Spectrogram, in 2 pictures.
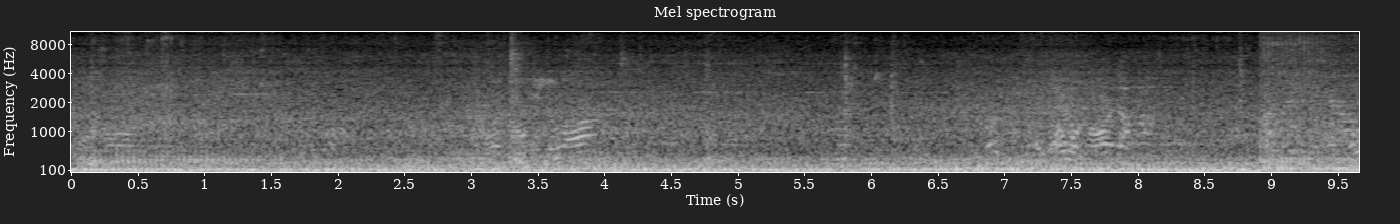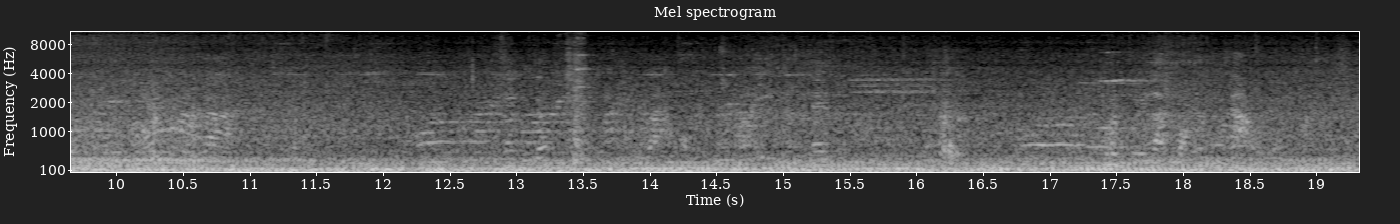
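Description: Steady motorbike and street traffic noise with a continuous low rumble, with snatches of background talk.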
